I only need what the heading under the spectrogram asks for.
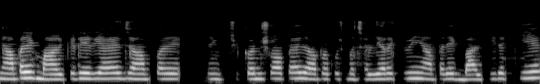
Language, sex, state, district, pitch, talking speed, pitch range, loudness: Hindi, female, Delhi, New Delhi, 255 Hz, 275 wpm, 245-265 Hz, -18 LUFS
